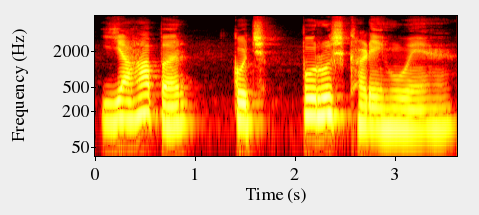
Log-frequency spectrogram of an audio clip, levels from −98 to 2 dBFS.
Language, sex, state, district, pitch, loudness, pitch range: Hindi, male, Madhya Pradesh, Bhopal, 130 Hz, -15 LUFS, 120-150 Hz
